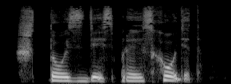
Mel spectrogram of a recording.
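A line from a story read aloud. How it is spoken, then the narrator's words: Barely restrained growl. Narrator (Russian): едва сдерживая себя, прорычал Миролан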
